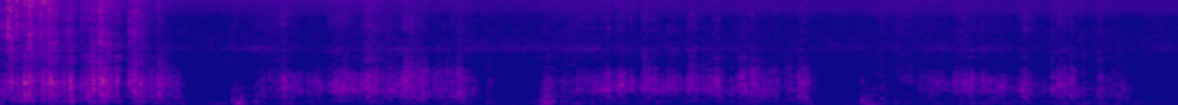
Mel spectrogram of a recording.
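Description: A thin, flat, yellow textured cellulose sponge cloth is scratched with fingernails. Dry, crackly scratching sits mostly in the midrange and comes in short bursts of rapid strokes, separated by brief quiet pauses.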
